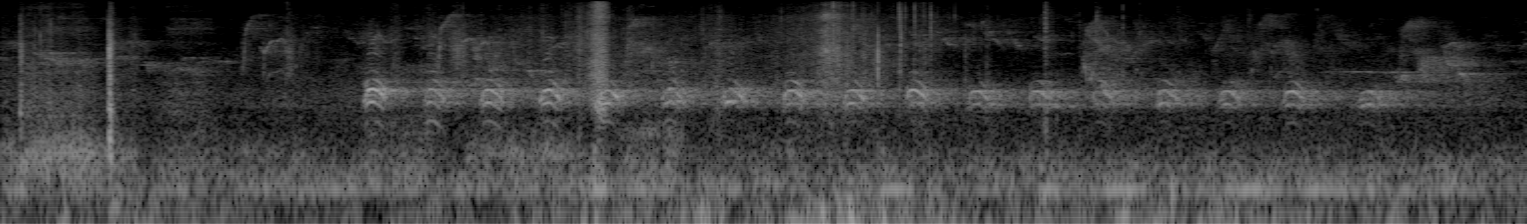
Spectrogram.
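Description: A bird calling a long run of evenly spaced, repeated notes, about two or three a second, starting about three seconds in and stopping near the end.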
